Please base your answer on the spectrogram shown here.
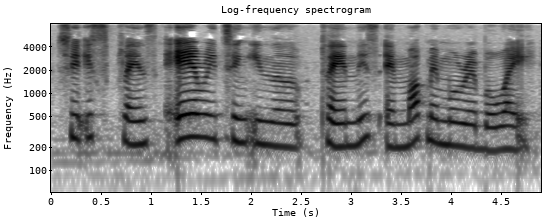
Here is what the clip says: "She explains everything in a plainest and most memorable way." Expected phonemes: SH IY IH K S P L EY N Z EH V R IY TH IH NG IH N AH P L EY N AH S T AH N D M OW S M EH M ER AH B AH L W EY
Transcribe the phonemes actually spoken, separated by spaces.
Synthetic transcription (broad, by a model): SH IY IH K S P L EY N S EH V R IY T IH NG IH N AH P L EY N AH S AH N M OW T M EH M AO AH B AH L W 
